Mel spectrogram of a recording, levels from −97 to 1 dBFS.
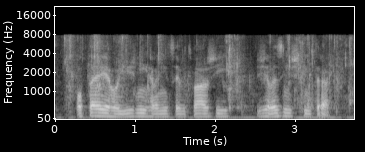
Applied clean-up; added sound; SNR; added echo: none; Trickle, dribble / Splash, splatter; 10 dB; none.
